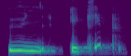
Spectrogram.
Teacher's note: The QU is pronounced with a K sound.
